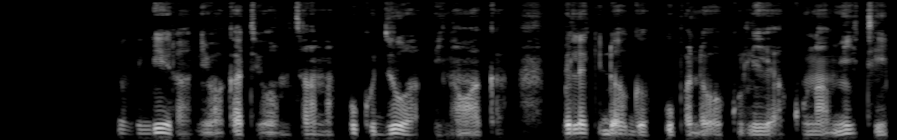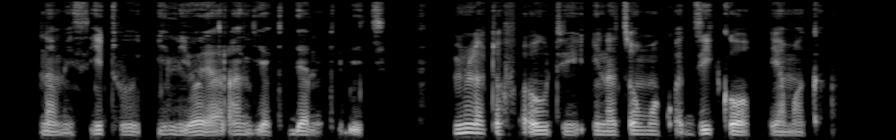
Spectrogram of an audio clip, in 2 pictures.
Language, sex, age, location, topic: Swahili, male, 18-24, Mombasa, agriculture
